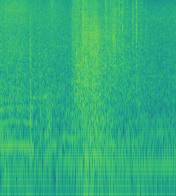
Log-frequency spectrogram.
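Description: A car thuds against a metal wall.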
